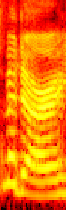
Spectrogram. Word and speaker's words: Middara: We're playing as some uh so some Midora or Madara actually M and I can't pronounce it. In any case, welcome in. It's Madara. You got it right.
